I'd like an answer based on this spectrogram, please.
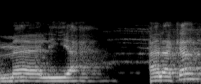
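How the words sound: A short pause separates the two words. "السكت"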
